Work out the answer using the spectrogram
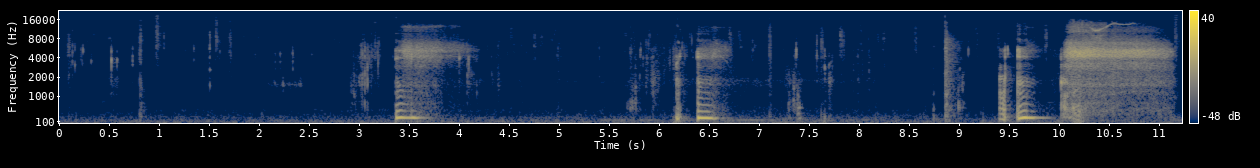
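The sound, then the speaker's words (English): Someone chewing and biting while eating a meal. Quiet, wet mouth sounds recur through the stretch, broken by a few louder, voiced bursts. “I thank you for this meal of which I'm about to partake.”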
